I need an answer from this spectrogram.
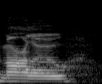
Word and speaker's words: Marlow: used to hearing but the first part is a little different so Rick's of Marlow that's how it's pronounced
